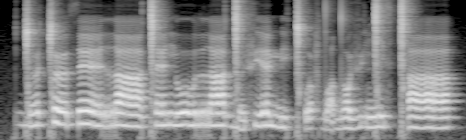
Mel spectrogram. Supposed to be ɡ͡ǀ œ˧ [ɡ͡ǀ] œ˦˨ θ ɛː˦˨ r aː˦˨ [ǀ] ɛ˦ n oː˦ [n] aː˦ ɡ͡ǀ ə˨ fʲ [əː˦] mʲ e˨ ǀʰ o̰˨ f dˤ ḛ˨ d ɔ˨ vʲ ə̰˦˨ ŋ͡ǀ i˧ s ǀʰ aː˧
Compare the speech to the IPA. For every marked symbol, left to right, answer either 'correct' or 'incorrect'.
incorrect, correct, incorrect, incorrect

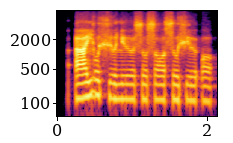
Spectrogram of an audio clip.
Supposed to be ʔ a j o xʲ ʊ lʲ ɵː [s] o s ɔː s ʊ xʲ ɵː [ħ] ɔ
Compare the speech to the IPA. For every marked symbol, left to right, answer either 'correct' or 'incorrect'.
correct, incorrect

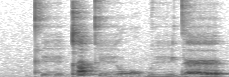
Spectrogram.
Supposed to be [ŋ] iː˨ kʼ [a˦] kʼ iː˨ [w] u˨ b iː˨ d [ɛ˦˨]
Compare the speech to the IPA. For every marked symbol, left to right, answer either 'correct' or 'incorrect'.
incorrect, correct, correct, correct

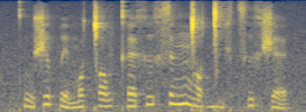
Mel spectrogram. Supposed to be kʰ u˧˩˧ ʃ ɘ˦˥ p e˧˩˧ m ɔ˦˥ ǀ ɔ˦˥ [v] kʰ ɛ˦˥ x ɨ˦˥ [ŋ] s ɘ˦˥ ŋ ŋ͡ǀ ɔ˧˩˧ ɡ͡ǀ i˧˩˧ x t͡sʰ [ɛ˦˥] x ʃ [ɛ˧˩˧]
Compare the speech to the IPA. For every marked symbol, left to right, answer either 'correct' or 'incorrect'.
correct, incorrect, incorrect, correct

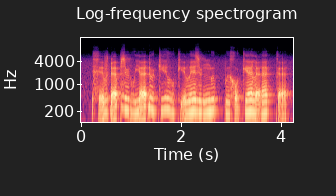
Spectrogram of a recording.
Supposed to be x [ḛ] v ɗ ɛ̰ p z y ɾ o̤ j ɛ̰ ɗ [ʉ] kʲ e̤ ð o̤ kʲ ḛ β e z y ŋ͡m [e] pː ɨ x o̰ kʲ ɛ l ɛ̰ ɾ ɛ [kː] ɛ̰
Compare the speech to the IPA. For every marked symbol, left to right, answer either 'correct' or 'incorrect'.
correct, correct, incorrect, correct

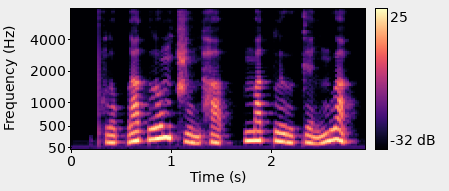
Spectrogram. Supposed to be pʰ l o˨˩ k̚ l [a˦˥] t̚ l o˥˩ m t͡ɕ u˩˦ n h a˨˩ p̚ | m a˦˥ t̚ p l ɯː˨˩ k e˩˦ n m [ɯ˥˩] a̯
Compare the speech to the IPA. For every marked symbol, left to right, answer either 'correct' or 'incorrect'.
correct, incorrect

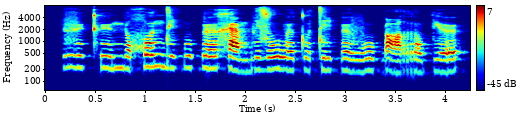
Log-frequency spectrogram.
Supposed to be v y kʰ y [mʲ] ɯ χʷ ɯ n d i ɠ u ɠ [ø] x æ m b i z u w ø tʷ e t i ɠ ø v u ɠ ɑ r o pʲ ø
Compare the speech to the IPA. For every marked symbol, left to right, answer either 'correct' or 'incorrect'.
correct, correct

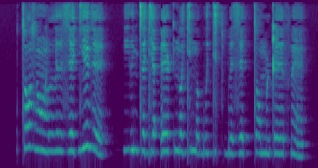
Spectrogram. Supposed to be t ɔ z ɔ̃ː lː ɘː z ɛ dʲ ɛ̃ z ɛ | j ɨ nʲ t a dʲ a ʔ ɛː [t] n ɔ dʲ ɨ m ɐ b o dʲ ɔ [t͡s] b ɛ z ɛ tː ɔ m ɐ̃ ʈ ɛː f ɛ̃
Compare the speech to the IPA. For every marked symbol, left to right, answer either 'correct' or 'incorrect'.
incorrect, correct

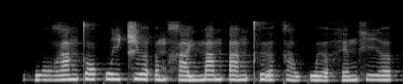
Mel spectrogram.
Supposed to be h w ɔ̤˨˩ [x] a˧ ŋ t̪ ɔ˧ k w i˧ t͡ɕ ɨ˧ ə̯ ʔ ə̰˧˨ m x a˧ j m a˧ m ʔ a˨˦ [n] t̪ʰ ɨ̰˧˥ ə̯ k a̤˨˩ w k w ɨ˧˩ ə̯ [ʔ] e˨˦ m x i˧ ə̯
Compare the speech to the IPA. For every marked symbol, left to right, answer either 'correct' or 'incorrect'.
incorrect, incorrect, incorrect

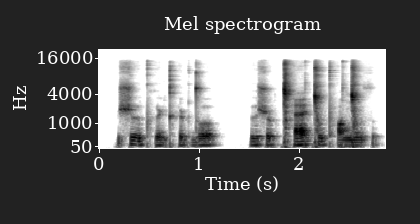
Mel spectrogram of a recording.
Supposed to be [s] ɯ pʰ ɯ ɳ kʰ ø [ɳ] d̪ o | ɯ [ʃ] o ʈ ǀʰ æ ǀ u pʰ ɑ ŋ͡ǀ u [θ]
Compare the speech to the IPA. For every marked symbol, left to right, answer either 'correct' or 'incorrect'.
incorrect, incorrect, correct, correct

